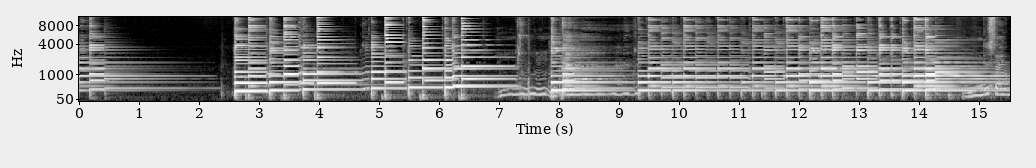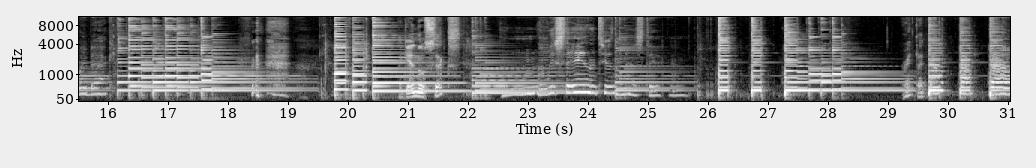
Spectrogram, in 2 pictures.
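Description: Capoed cutaway steel-string acoustic guitar, picked and strummed through a chord progression with melodic fills. A note rings out and fades at the start, and the playing starts again about two and a half seconds in.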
